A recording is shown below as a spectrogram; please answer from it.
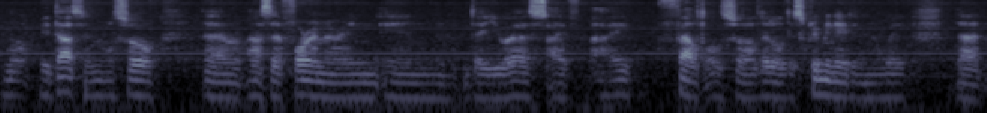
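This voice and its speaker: A man from the Basque Country with a Basque Spanish accent, speaking English hesitantly with frequent pauses and "um"s. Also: deep voice, little pitch movement, background noise. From the Basque Country, Spain. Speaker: conversation partner.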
